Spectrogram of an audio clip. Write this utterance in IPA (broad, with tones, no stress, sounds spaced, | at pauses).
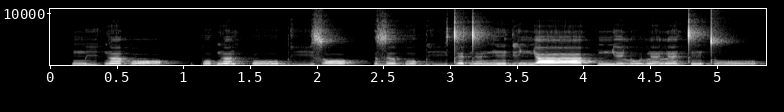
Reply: m iː˦ ɡ ã˦ ɓ ɔ˨ | p o˦ ɡ ã˦˨ k͡p oː˨˦ b iː˨˦ z ɔ˧ | z ə˦ ɓ o˦ ɓ iː˨ d ɛ˦ d ɛ̃˨ ŋ ĩ˦ ɗ i˦ ɲ aː˦ | ɲ e˦ l o˨ l ɛ̃˧ l ɛ̃˦ t ĩ˨˦ t oː˨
